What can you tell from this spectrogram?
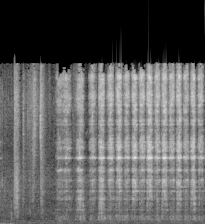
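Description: Hacksaw cutting through a solid brass round bar clamped in a vise, in quick, even rasping strokes of about four a second. The strokes get louder after the first second.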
